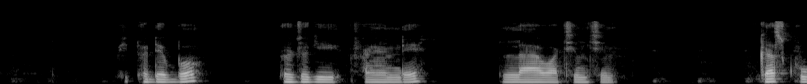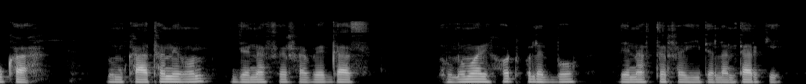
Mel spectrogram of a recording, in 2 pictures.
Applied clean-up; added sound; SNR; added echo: none; none; none; none.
